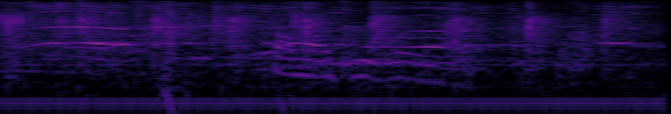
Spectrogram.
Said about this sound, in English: Why don't we just clap our hands as we turn? I know you have your Bibles, but clap something. It doesn't matter. Just give them a little bit of praise.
